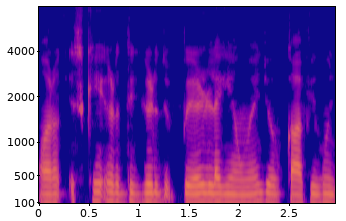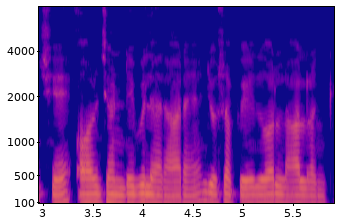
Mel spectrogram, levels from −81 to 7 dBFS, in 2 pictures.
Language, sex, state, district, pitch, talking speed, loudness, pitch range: Hindi, male, Bihar, Gopalganj, 115 Hz, 245 wpm, -29 LUFS, 110-120 Hz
